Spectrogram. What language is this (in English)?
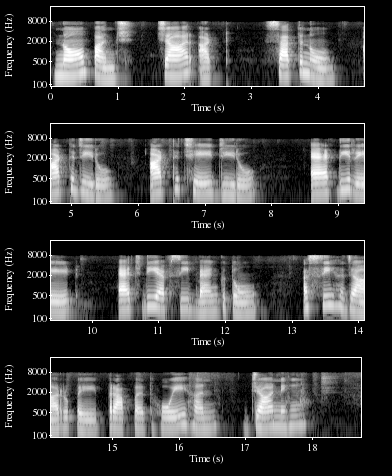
Punjabi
